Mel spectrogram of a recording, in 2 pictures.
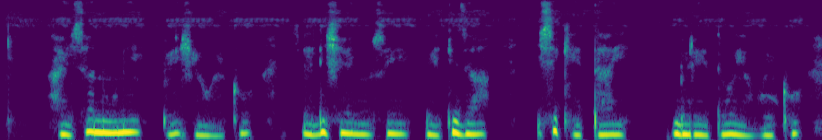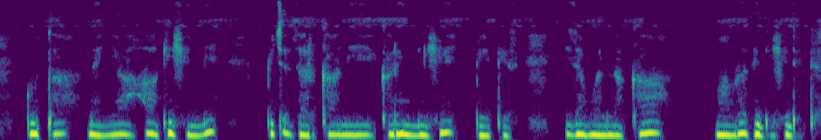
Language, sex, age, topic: Gamo, female, 36-49, government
